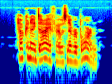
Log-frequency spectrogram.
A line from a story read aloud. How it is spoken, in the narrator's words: Allison insisted, her voice trembling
